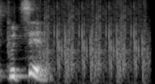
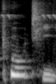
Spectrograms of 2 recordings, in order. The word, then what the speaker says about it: poutine: that's sounds better it's Puttin it's literally pronounced puts in it sounds better it sounds funnier that way and also that's the right way it's not poutin literally America 90 90%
